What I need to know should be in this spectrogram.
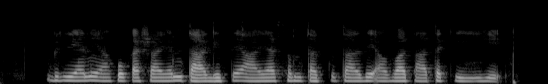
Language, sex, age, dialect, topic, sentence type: Telugu, male, 25-30, Southern, agriculture, statement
